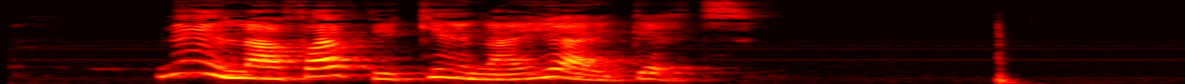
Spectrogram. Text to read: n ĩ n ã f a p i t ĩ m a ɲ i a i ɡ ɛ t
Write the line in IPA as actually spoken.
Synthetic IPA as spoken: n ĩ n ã f a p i k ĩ n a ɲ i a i ɡ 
